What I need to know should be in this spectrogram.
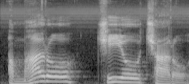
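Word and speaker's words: Amaro Ciociaro: So it's Amaro, Amaro, separately. Chio, C-I-O, separate, C-I-A-R-O. Amaro Chiocharo. And if you can start to say it like that, you already sound like you know what you're doing.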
